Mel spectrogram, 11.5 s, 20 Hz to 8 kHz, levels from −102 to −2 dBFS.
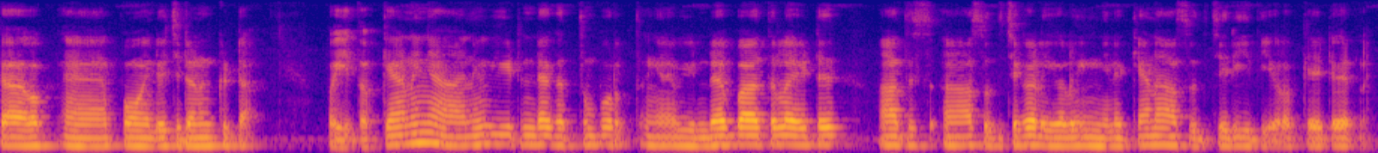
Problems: none marked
